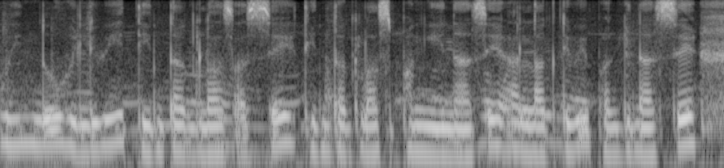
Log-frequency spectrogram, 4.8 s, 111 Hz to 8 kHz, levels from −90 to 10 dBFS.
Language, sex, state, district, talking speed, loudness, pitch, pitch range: Nagamese, female, Nagaland, Kohima, 200 wpm, -15 LUFS, 170 Hz, 160-195 Hz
